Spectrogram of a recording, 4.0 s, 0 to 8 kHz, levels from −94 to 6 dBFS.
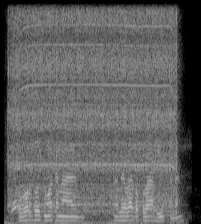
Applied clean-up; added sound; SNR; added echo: none; Drill; 0 dB; none.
